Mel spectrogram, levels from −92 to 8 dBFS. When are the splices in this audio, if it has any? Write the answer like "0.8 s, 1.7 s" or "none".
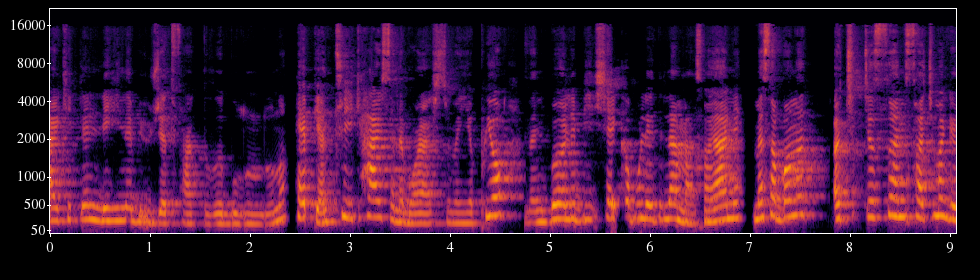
4.7 s, 6.5 s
